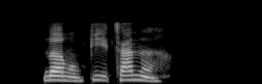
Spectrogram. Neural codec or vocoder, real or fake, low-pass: codec, 16 kHz, 2 kbps, X-Codec, HuBERT features, trained on general audio; fake; 7.2 kHz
